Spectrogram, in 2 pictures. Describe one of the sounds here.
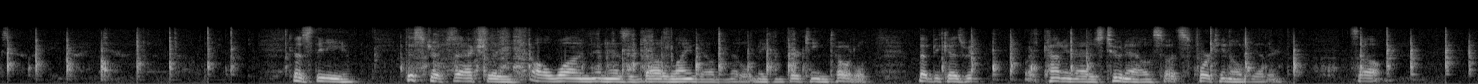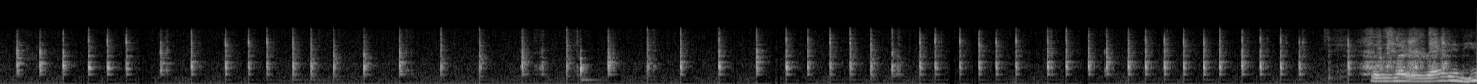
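A small blade scrapes wood in quick, even strokes.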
